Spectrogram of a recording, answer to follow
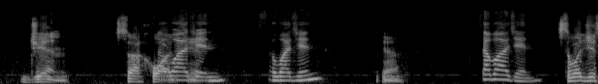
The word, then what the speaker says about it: Sahuagin: Pronounce It is Sahuagin. Sahuagin. Jin. Sahuagin. Sawajin. Sawajin. Yeah. Sawajin.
